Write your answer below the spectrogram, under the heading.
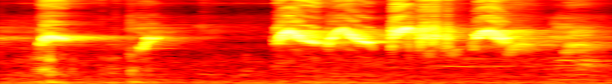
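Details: Caged red-whiskered bulbul trained to sing each morning: two short bright whistles, a pause, then a rapid, loud run of looping whistled notes rising and falling, ending on a lower note.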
